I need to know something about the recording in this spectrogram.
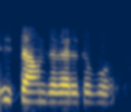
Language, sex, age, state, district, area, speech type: Odia, female, 45-60, Odisha, Sambalpur, rural, conversation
